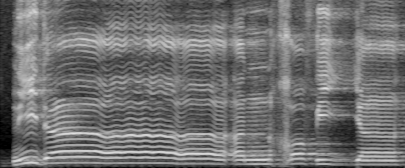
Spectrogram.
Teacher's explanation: Nidaan, hamzah yang berharokat fathah tanwin, fathatain yang bertemu kha, namanya bacaan idhar halqi, kita baca jelas tanpa mendengung. Nidaan khafiyya, an khafiyya masuk kata huruf ya yang bertasdid tanpa ditekan lama-lama, hanya masuk fiyya.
